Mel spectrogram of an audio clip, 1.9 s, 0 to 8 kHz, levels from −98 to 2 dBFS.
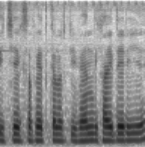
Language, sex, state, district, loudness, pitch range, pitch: Hindi, male, Uttar Pradesh, Budaun, -16 LUFS, 135-140 Hz, 140 Hz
